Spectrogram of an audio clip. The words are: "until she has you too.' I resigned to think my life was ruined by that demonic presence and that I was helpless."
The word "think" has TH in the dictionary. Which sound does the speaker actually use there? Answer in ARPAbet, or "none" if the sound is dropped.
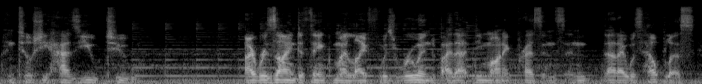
TH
